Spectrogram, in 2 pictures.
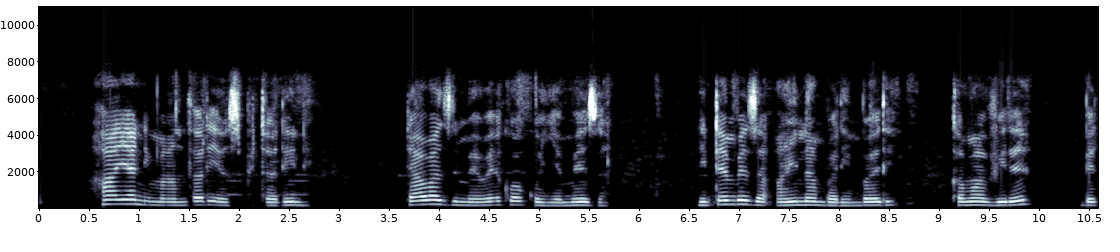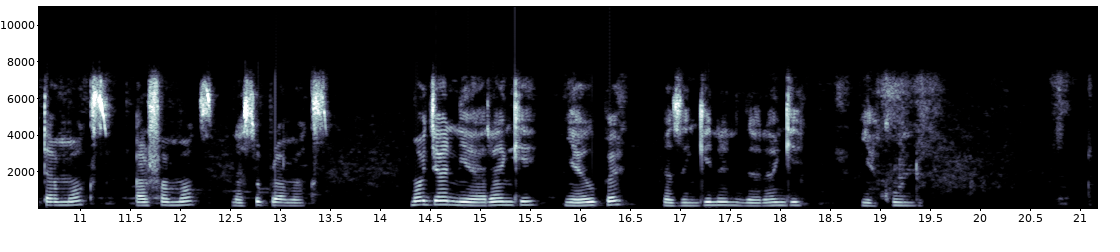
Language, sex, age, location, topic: Swahili, female, 25-35, Kisumu, health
